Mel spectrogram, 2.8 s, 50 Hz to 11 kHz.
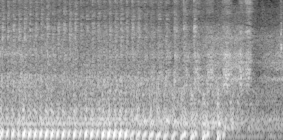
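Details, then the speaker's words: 1984 Honda ATC 200S three-wheeler with new carburetor, about 90°F: turning the headlight on makes the single-cylinder idle slow clearly, beats spreading out and fading within seconds; idle speed drops under electrical load. "headlight Works strange that you turn it on and the uh engine slows"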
